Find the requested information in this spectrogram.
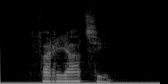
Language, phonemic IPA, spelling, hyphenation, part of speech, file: Dutch, /ˌvaː.riˈaː.(t)si/, variatie, va‧ri‧a‧tie, noun, Nl-variatie.ogg
- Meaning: variant, the act, process or instance of varying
